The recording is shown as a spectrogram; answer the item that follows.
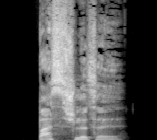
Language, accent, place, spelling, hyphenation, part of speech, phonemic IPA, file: German, Germany, Berlin, Bassschlüssel, Bass‧schlüs‧sel, noun, /ˈbasˌʃlʏsl̩/, De-Bassschlüssel.ogg
- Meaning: bass clef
